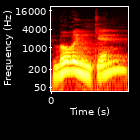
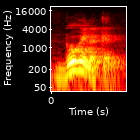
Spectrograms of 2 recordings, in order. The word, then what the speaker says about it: Boerinneken: Borinken. Oui, puisque le son OE en néerlandais se prononce OU. Borinken. Bourrinken.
